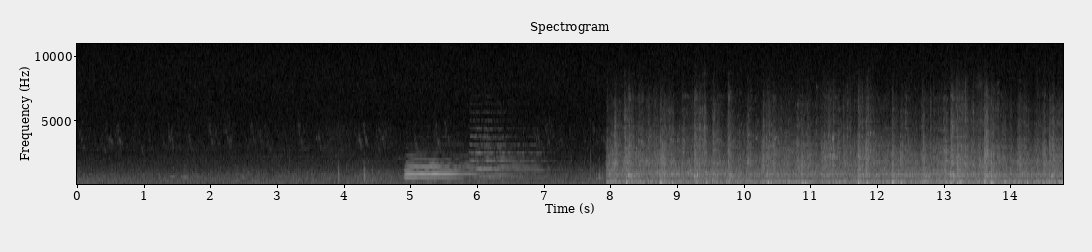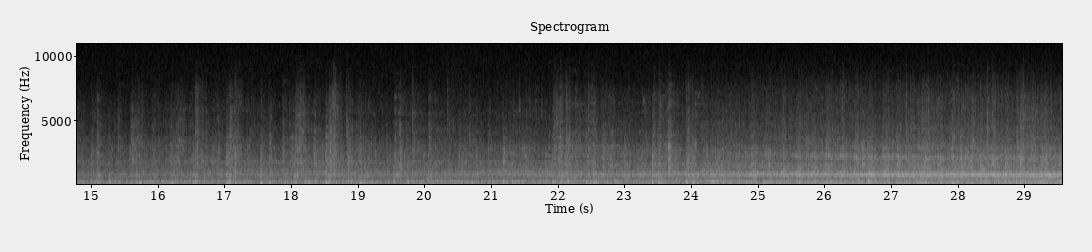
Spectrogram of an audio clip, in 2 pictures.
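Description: A train horn sounds once for about two seconds around five seconds in. From about eight seconds a passenger train rolls past, wheels clattering over the rail joints, getting louder toward the end.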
